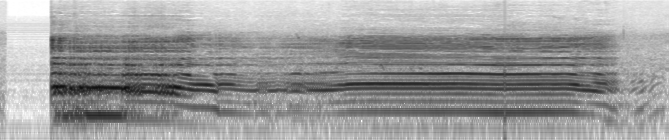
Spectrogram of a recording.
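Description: A red deer stag gives one long, deep bellow, steady and droning with a rich, throaty tone.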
